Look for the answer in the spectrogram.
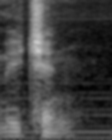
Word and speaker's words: München: What the guys do down outside of Munich, or they call it München, that's how the Germans pronounce it, is you put a layer of mustard, and then flour, then egg, then breadcrumbs.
